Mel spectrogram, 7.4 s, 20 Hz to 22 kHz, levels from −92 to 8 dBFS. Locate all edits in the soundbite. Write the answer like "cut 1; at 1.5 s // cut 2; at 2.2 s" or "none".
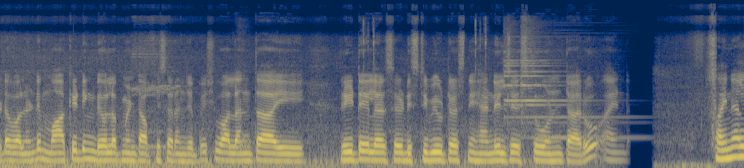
cut 1; at 6.0 s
